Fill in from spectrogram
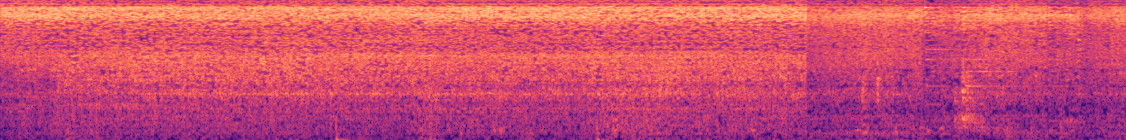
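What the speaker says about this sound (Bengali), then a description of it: "এবার আমি এর মধ্যে চাল কুমড়োটা দিয়ে দেবো" Ash gourd dropped into hot sunflower oil tempering sets off a loud, steady broadband sizzle that holds throughout, easing slightly toward the end, with no talking.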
